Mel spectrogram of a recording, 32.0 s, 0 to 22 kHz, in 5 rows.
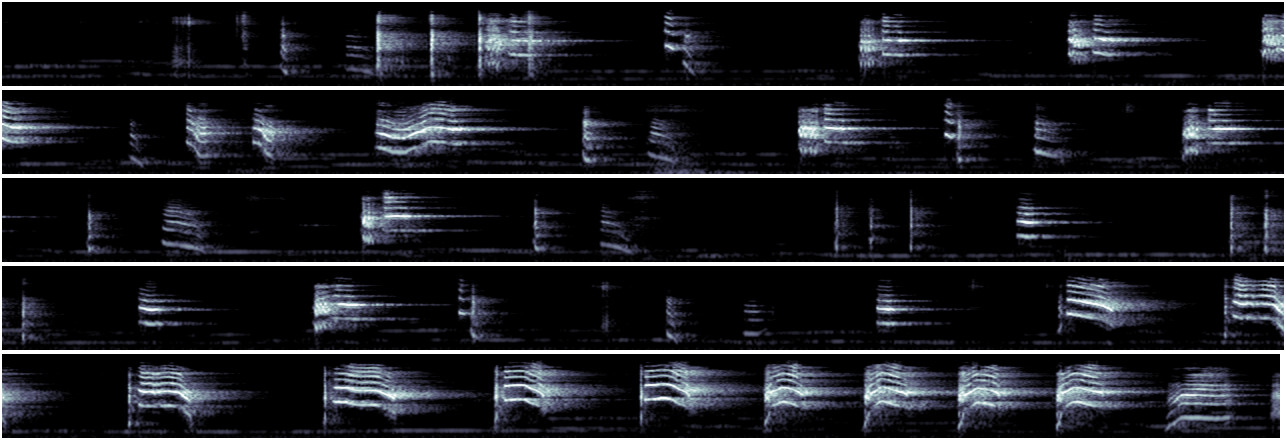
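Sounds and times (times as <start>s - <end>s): parrot screeching: 1.4s - 3.5s, 4.3s - 6.8s, 7.4s - 11.7s, 14.6s - 16.0s, 19.0s - 21.7s, 22.6s - 32.0s.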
